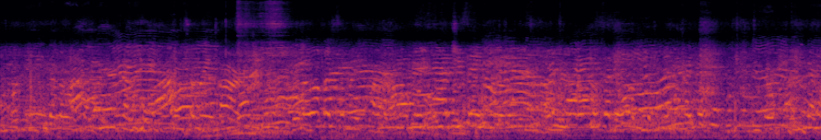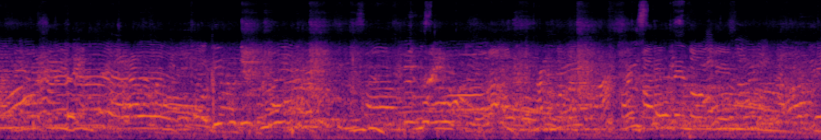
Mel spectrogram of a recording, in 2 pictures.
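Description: Several people talking at once: overlapping voices and chatter.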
